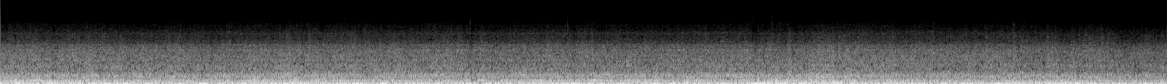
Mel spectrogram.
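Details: Bus with Mercedes-Benz OF 1721 BlueTec 5 chassis, Caio Apache Vip IV body, cruising: steady low drone under road rumble with faint constant tone on top; differential howling.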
